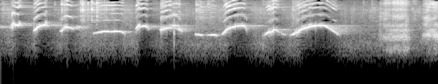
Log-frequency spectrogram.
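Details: Pet rainbow lorikeet talking, mimicking speech: a run of quick whistled, speech-like syllables with rising and falling slurred notes, several arched upward sweeps near the end, followed by a brief noisy scratchy burst.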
